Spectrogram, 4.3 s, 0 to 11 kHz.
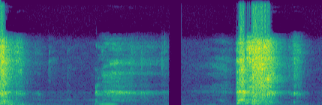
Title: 10 sneezes 55 secs.wmv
